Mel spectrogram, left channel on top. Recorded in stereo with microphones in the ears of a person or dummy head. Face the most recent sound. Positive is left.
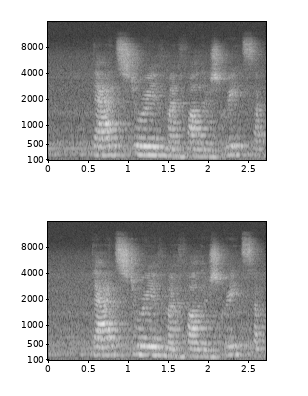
turn(degrees=-65)  # may be behind; listen again after turning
